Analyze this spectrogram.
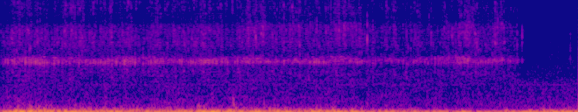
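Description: Boat under way: a steady high whine from the motor that cuts out about five seconds in, over low wind rumble on the microphone.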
